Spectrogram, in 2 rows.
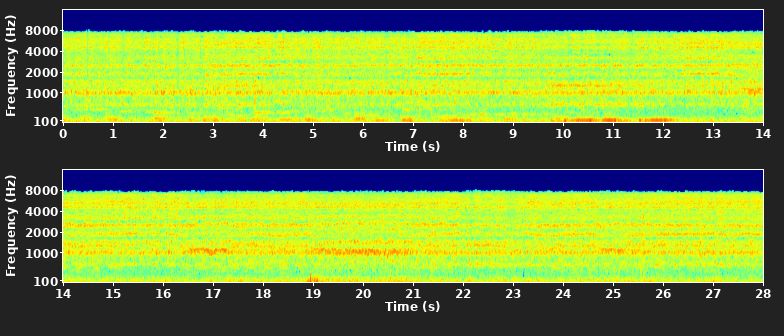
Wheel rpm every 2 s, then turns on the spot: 170, 170, 170, 170, 160, 170, 170, 170, 160, 160, 160, 160, 160, 170.
none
